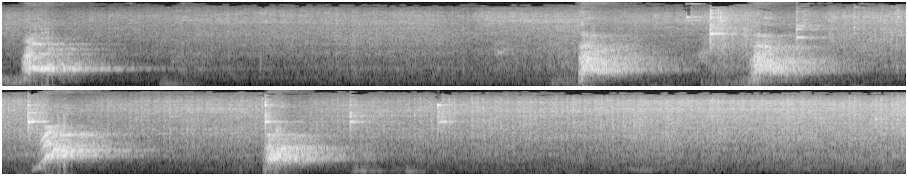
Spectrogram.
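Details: Cavalier King Charles Spaniels, two dogs, bark excitedly as they chase a new train circling the Christmas tree; one drawn-out bark opens, followed after a gap by four sharp barks about a second apart.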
